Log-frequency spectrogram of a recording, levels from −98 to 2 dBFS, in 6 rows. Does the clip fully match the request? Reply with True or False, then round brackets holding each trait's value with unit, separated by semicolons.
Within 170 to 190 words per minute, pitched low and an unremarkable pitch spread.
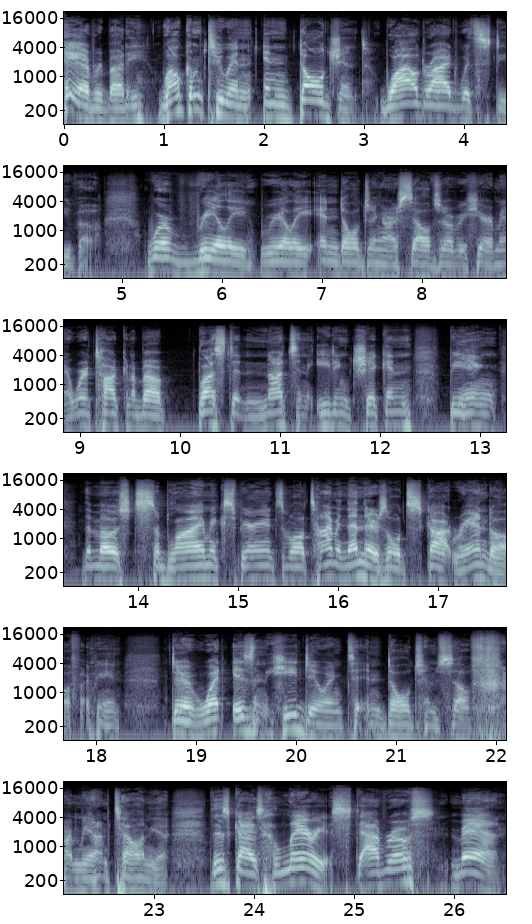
False (135 wpm; 130 Hz; 3.7 semitones)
